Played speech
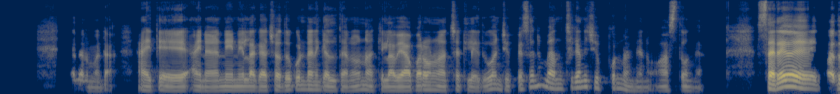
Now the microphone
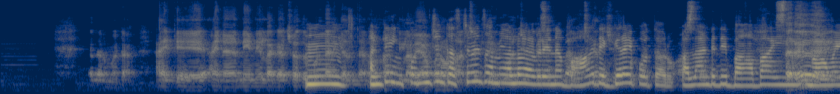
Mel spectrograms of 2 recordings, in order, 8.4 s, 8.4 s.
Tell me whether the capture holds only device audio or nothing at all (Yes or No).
No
